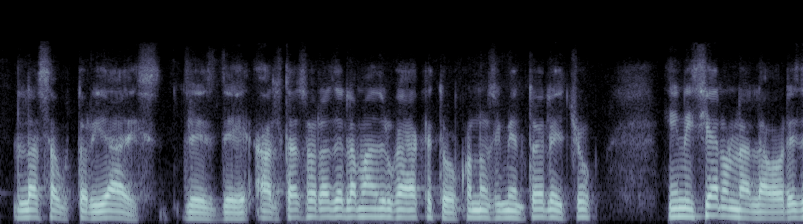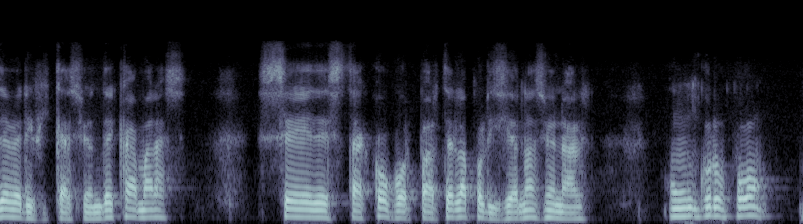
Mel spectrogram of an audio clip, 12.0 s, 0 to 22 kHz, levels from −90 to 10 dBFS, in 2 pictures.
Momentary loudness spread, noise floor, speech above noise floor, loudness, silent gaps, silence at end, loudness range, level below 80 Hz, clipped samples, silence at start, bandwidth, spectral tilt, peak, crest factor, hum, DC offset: 6 LU; -51 dBFS; 35 dB; -17 LUFS; none; 0.25 s; 1 LU; -60 dBFS; under 0.1%; 0.1 s; 9 kHz; -6.5 dB/octave; 0 dBFS; 16 dB; none; under 0.1%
